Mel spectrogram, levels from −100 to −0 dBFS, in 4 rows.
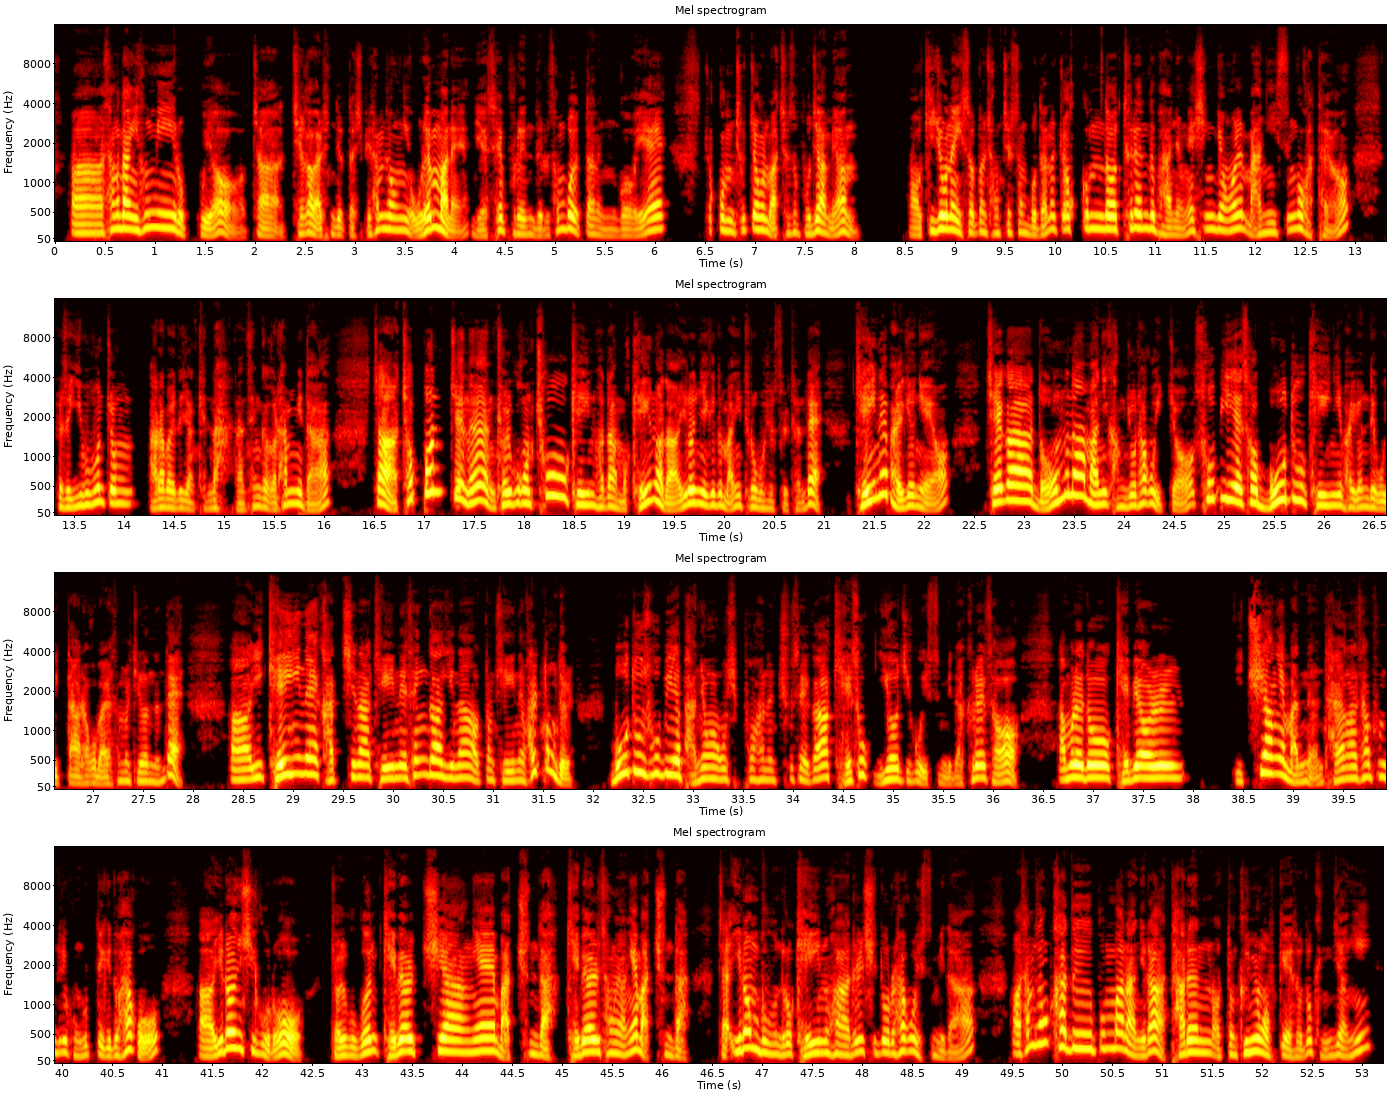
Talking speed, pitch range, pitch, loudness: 375 characters per minute, 150-220 Hz, 195 Hz, -26 LUFS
